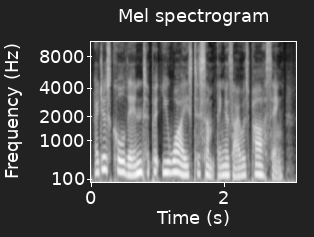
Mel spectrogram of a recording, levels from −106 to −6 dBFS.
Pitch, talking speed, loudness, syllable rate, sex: 185 Hz, 275 wpm, -15 LUFS, 6.3 syllables/s, female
